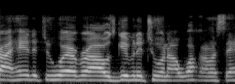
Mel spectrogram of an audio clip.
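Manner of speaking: usual speaking voice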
